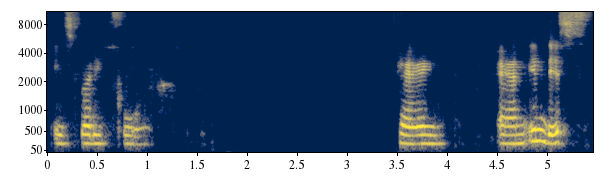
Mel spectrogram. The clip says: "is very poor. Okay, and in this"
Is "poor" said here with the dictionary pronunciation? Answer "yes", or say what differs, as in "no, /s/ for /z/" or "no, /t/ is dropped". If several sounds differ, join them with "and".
no, /f/ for /p/ and /l/ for /ɹ/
